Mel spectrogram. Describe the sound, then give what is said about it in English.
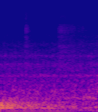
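A semi-truck's engine rumbles steadily, a deep continuous drone with faint hissy bursts riding above it, and no voices. “So we all gather up into his semi-truck.”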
